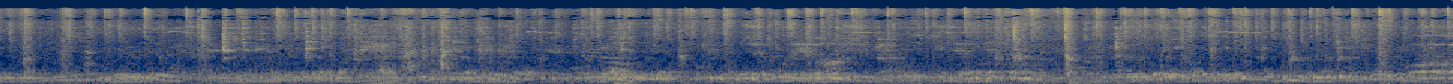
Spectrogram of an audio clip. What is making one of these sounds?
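Pigeon feet patter and scratch on a wooden floor.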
